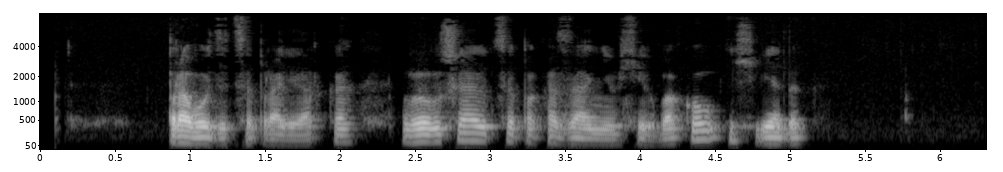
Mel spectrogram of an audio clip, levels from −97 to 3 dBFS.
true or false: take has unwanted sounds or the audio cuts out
false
